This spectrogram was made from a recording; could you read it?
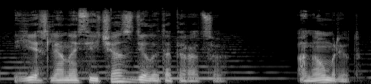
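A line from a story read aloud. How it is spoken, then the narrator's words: Sad. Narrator (Russian): грустно сказал батюшка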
